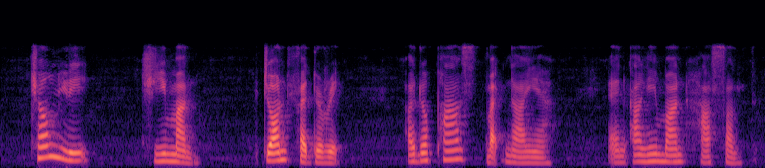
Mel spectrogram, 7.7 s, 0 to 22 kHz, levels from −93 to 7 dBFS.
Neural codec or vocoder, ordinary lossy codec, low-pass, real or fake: autoencoder, 22.05 kHz, a latent of 192 numbers a frame, VITS, trained on one speaker; Opus, 32 kbps; 7.2 kHz; fake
